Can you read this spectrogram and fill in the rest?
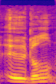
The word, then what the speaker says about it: Oodle: Uh, Colin Oodle rhymes with noodle.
